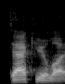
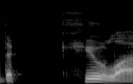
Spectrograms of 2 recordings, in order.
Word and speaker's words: Dacula: already gone by but he said it's not Dacula is dequla I believe yeah okay the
